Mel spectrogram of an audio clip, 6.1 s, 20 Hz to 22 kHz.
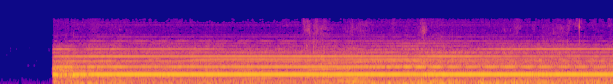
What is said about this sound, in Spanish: ¿Lo recuerdas? Es el sonido de las sirenas de aquella madrugada del 24 de febrero en que estos sonidos, las explosiones, no solamente sobrecogieron a esa zona de Ucrania, fundamentalmente estamos hablando de esas sirenas en Kiev, sino también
